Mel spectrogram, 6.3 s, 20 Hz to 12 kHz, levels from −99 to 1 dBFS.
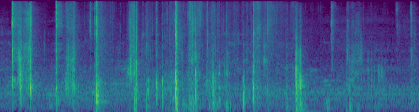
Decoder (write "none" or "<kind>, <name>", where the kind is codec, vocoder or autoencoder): none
